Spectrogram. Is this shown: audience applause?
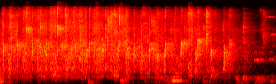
yes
